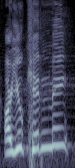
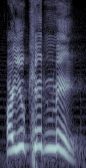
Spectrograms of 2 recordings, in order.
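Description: First: Higher and louder, rising at the end; a mock-incredulous question, tongue in cheek; what Jesus does not say, with rising disbelief; indignant outburst. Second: Higher and louder, falling at the end; flat mock refusal, tongue in cheek; what Jesus does not say, with falling scorn; indignant outburst. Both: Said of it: "Is that what Jesus says?".

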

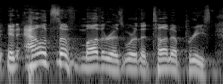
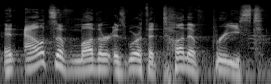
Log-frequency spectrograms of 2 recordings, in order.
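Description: First: Said in the usual way. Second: Laughing. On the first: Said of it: "I like that one". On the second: Shown as a demonstration. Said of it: "I'm like, I like that one".

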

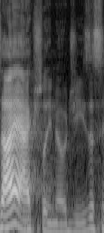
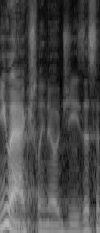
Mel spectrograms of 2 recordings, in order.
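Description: First: "I" punched loud, quick rest of line; loud emphatic "I" up front; stress on I. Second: "you" leaned on, rest runs quickly; emphatic "you", turned to the listeners; stress on you. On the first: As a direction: hit the word "I" hard. Contrasting himself with the listeners. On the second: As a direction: hit the word "you". Turns the claim onto the listeners. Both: Real, not acted.

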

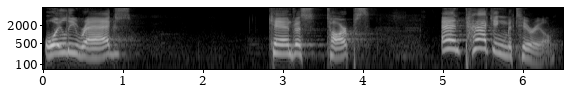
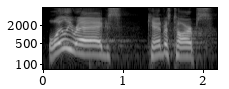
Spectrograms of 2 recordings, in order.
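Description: First: Slow, each item weighed out; slow list. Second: Said in the usual way. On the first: Shown as a demonstration. Preacher opening the story, slow deliberate listing. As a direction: lay out the fuel one item at a time.

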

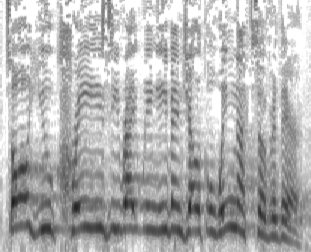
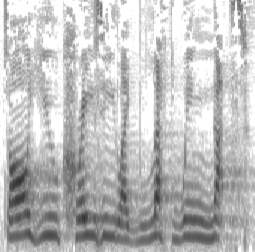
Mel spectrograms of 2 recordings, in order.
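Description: First: Higher, louder mock outrage; shrill out a hammed-up accusation; mock indignant progressive. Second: Slow, sneering drawl of a mock churchgoer; mock scornful conservative. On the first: Pastor mimicking a progressive scolding evangelicals, higher mock outrage. Mocking the other side. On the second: Pastor mimicking a conservative scolding liberals, slow mock sneer. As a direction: stretch out each word like a dismissive critic. Mocking one side of church.

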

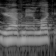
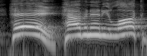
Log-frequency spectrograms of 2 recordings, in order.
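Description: First: Said in the usual way. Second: High, loud holler across water; hearty raised shout; yelling out. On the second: Retold or imitated. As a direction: call out to men in a distant boat. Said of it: "he yells out to them".

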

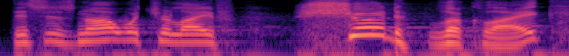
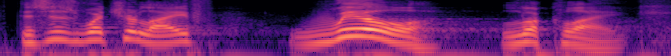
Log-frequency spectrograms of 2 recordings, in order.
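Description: First: "should" monte, léger accent; stress on should. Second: "will" appuyé fort, lent, en descendant; stress on will. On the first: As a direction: lift the word "should" a little. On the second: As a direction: hit "will" hard and slow. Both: Shown as a demonstration. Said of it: "Why do I emphasize the word will?".

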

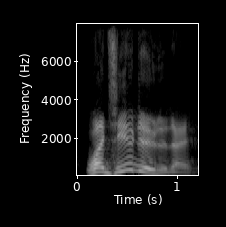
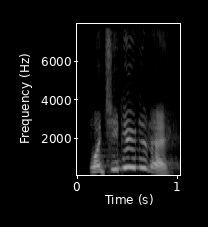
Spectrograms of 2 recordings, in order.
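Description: First: Flat, dismissive asking; curt question. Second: Light, higher, friendly asking; gentle question. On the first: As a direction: ask it bluntly, without interest. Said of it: "you'll receive another type of answer". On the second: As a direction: ask kindly, with interest. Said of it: "you'll receive one type of answer". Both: Shown as a demonstration.

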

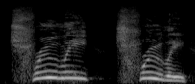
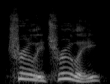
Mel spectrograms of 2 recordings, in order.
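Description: First: Both truly words stressed, the first lifted high; double emphatic. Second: Said in the usual way. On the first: Shown as a demonstration. Preacher reading scripture to church, stressing truly twice. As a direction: lean hard on the first truly. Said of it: "A double emphatic". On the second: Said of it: "whenever you see that phrase".

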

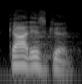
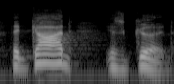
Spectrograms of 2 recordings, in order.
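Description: First: God is good, said evenly with a falling close; plain emphatic statement. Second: That God is good, slow and soft with weight on God; hushed reverent emphasis on God; slow, emphatic. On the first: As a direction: state it simply as truth. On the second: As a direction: lean on God, drawing it out. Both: Shown as a demonstration.

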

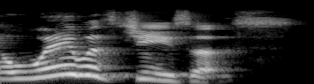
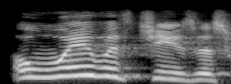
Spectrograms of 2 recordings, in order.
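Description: First: Said in the usual way. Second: Higher, louder repeat of the cry; preacher voicing the mob's shout; loud mock crowd cry. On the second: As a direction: throw it out like an angry mob.

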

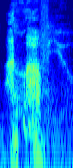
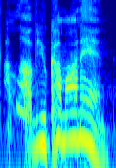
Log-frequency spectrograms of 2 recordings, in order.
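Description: First: Whispered love. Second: Tender father. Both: Acted. Father welcomes the forgiven child.

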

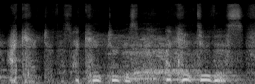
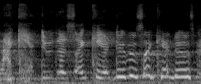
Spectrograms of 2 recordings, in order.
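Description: First: Breathy, imitated freaking-out doctor; mock panic through heavy breathing, softer; hyperventilating panic. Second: High, rising mock panic; panicked repeating. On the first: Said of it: "She's breathing heavier than Ginny". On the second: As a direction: imitate a wife in labor panicking, voice climbing. Wife in labor, said over and over.

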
